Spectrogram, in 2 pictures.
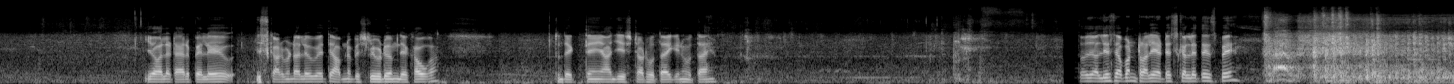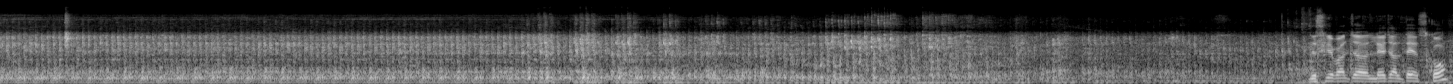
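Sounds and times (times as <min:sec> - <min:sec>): diesel tractor engine idling: 0:12.6 - 0:29.0.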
